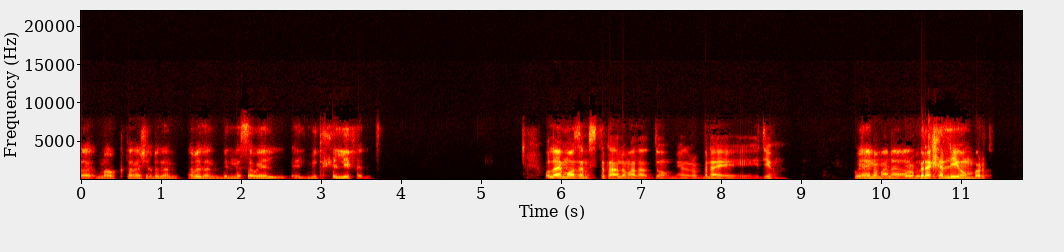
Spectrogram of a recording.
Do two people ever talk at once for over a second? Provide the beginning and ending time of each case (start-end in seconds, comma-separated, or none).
none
